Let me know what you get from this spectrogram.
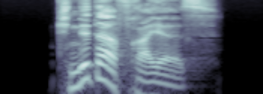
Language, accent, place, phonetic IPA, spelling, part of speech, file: German, Germany, Berlin, [ˈknɪtɐˌfʁaɪ̯əs], knitterfreies, adjective, De-knitterfreies.ogg
- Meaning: strong/mixed nominative/accusative neuter singular of knitterfrei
